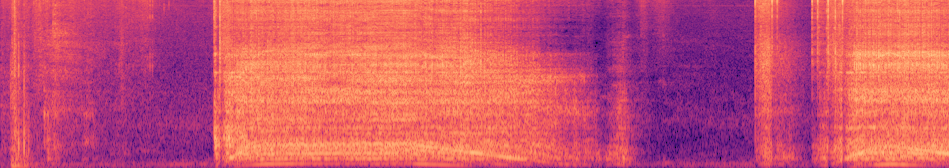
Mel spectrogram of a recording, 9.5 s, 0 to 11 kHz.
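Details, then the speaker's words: 1989 Yamaha Big Bear 350 4x4 ATV, starter reassembled after cleaning: slow sagging whir dropping in pitch and fading; tapping it helps; weak starter motor, brushes not making good enough contact. "see how you tap it and it works see that look like it has to get going so yeah those brushes aren't making good enough contact to keep that thing going"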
